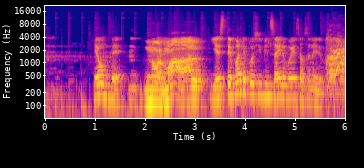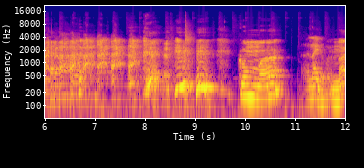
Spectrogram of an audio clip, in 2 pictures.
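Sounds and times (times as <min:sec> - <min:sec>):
men laughing heartily: 0:05.6 - 0:09.8.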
